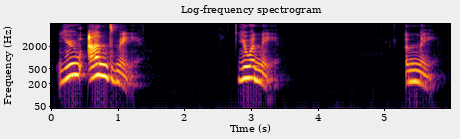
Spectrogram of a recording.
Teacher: And often the d at the end, the d sound, we also drop that. So it sounds a lot like un. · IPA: /ən/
